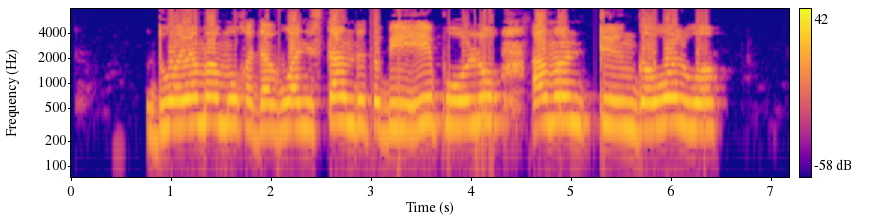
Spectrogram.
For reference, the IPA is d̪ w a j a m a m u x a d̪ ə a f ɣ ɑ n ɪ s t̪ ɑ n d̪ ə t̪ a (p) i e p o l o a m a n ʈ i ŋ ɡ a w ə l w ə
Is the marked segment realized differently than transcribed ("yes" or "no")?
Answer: yes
